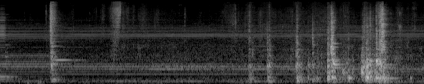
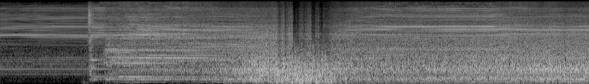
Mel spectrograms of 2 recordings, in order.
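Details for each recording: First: Goodman AC outdoor unit not starting, call for cooling: steady electrical hum with no motor spinning up, handling clicks; unit energized but stalled, bad capacitor suspected, not confirmed. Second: Goodman AC condenser after its bad, puffy run capacitor was replaced: silence, then the unit kicks on and winds up into a smooth, steady hum and whir. It starts and runs normally.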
